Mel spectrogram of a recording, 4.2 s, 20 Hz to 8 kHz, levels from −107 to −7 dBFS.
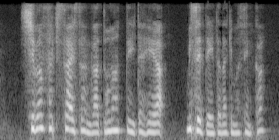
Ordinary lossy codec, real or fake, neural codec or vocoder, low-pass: AAC, 32 kbps; fake; codec, 16 kHz, 2 kbps, FunCodec, trained on LibriTTS, 25 frames a second; 7.2 kHz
